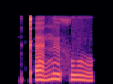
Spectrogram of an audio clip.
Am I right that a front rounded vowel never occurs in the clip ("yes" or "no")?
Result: no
